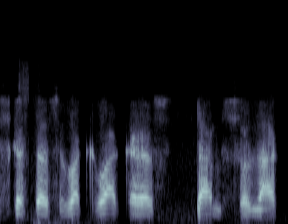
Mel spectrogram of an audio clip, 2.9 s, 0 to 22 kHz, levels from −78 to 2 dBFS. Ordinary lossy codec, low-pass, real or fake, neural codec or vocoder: MP3, 48 kbps; 7.2 kHz; fake; autoencoder, 48 kHz, 128 numbers a frame, DAC-VAE, trained on Japanese speech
